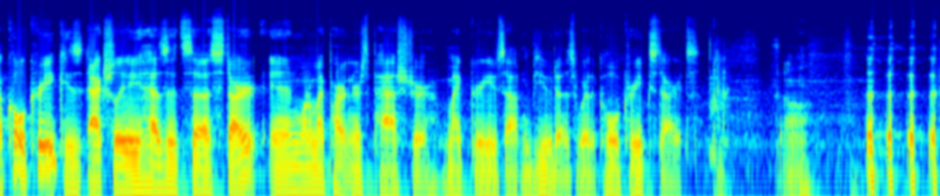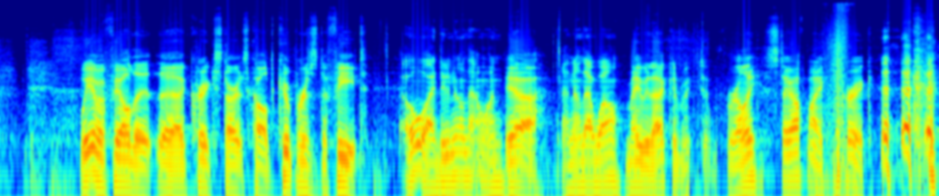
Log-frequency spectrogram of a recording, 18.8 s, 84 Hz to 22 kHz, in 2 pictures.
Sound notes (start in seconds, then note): 8.6 laughing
